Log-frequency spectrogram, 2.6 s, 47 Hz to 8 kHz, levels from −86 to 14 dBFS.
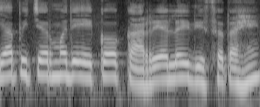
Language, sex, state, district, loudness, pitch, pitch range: Marathi, male, Maharashtra, Solapur, -15 LUFS, 190 Hz, 165-210 Hz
